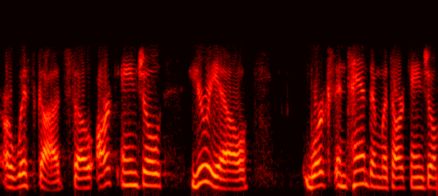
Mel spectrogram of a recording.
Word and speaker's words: Uriel: of the highest ray, Uriel, some pronounce it with a Y, depending on where you're from in the world, Uriel, but it's limitless light.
